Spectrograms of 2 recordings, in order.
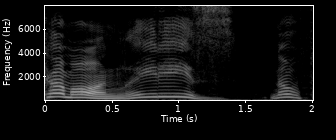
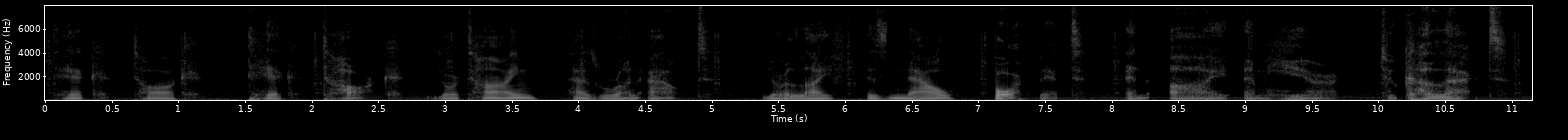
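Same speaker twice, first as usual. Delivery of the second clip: menacing, ominous, breathy whispered demon voice; 14 semitones lower, 12 dB quieter than usual. Voicing a demon that has come to collect a soul: ominous demon voice. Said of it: "It's giving demon collecting your soul".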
